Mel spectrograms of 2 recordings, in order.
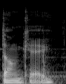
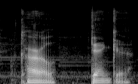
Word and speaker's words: Karl Denke: Hey creeps, this is Editing Adam here, and I just realised that it's not pronounced Denke, as fun as that sounds. It's actually Karl Denke.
